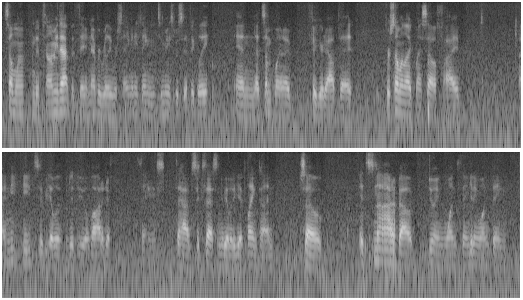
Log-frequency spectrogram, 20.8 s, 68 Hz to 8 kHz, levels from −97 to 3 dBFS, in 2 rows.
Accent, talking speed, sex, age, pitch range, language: American, 175 wpm, male, 20-39, 95-100 Hz, English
